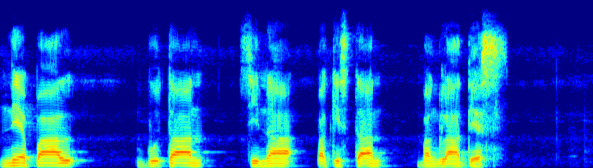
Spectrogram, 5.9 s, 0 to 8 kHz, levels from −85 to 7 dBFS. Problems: background sounds at intervals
